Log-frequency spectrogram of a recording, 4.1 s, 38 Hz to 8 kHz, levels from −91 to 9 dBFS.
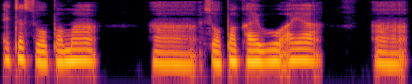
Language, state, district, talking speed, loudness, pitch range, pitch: Idu Mishmi, Arunachal Pradesh, Lower Dibang Valley, 130 wpm, -15 LUFS, 150-180 Hz, 165 Hz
